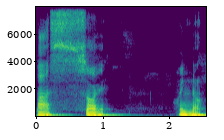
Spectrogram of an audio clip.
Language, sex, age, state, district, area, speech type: Assamese, male, 18-30, Assam, Udalguri, rural, spontaneous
